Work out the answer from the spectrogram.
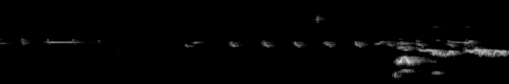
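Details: Caatinga scene with a white-naped xenopsaris: a series of soft, evenly spaced high chip notes, then a louder jumbled warbling whistle at the end.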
